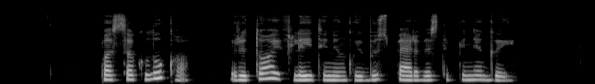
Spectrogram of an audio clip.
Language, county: Lithuanian, Panevėžys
